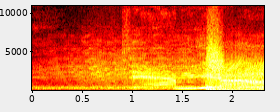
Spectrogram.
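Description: A young man yells in anger and strain.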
